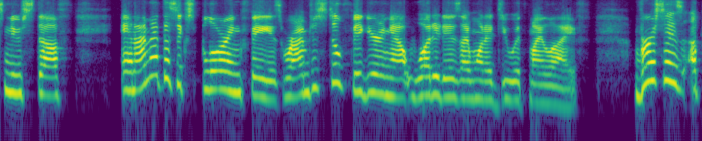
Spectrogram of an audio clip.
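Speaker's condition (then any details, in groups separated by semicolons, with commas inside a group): No condition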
